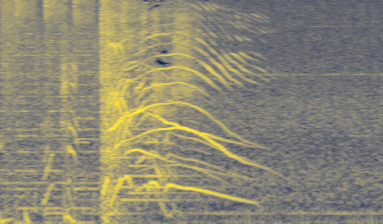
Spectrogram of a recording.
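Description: A cheerful game fanfare plays with sliding, whooshing tones.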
